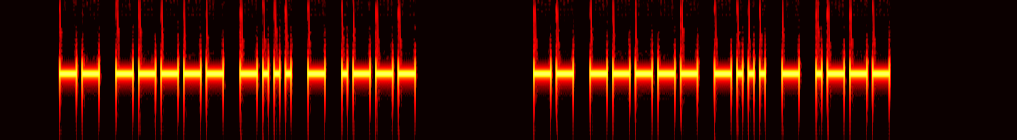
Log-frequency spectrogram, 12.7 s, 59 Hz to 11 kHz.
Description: Morse code, heard as a keyed tone, about 17 wpm, 700 Hz. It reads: M0BTJ M0BTJ
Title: DXCC-100 Call Signs - 5 Characters - Repeated 3x - 17wpm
